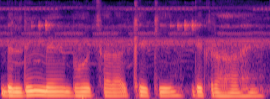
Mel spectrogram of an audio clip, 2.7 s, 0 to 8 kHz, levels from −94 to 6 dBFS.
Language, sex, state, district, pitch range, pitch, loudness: Hindi, male, Arunachal Pradesh, Lower Dibang Valley, 110-120 Hz, 115 Hz, -15 LUFS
